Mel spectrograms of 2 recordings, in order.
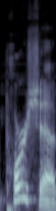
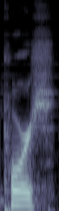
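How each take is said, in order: First: It is said with a German pronunciation. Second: It is said with an English pronunciation. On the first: This follows how the family says its name. The speaker calls it right. "the way the family's name is pronounced in German" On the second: This is the familiar everyday way. The speaker calls it wrong. "I've been saying Porsche my whole life"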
